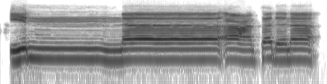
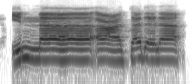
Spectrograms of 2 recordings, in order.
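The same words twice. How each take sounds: First: The doubled n is held long. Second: The doubled n is cut short. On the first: The speaker calls it right. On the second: The speaker calls it wrong.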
